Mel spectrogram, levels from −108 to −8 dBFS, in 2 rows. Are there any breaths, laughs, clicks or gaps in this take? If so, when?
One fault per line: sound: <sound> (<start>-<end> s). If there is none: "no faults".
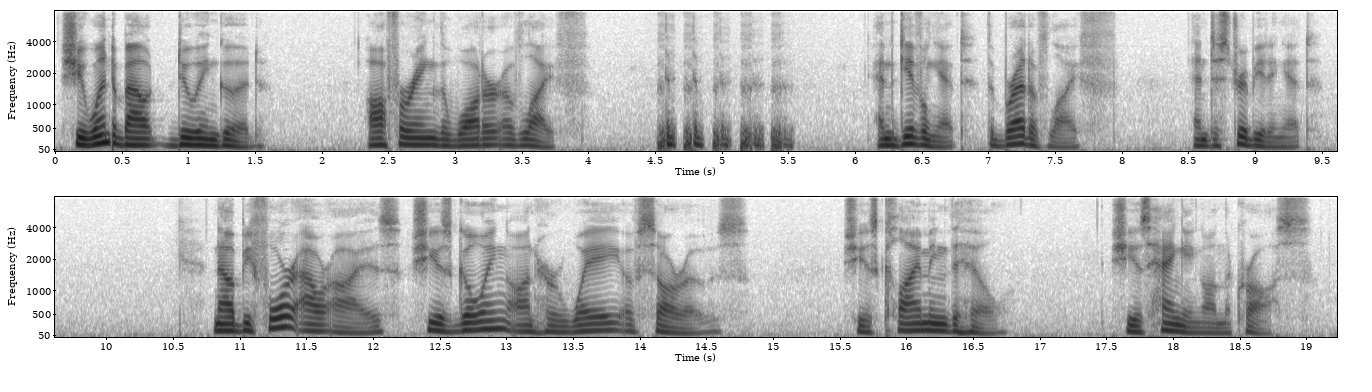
sound: laugh (4.5-5.6 s)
